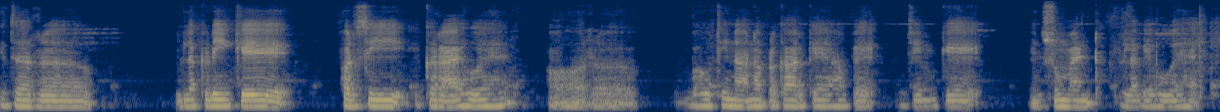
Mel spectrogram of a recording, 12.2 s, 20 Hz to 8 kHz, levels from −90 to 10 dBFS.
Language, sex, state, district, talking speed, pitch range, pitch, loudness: Chhattisgarhi, male, Chhattisgarh, Bilaspur, 110 wpm, 120-135 Hz, 125 Hz, -28 LUFS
